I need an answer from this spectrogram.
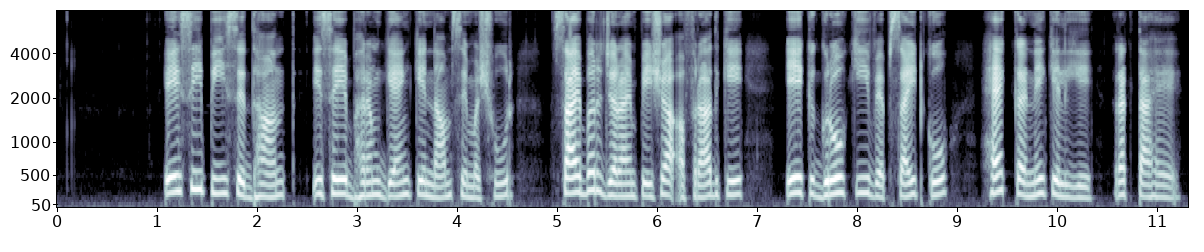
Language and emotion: Urdu, neutral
